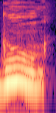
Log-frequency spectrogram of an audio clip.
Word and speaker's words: GUM: Union called gee um I pronounce it gum they pronounced it goon and go into the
